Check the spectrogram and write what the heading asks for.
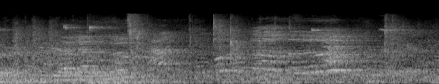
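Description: Indistinct voices and chatter of players and spectators echoing in a school gymnasium, with a few sharp knocks of a ball bouncing on the hardwood floor.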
